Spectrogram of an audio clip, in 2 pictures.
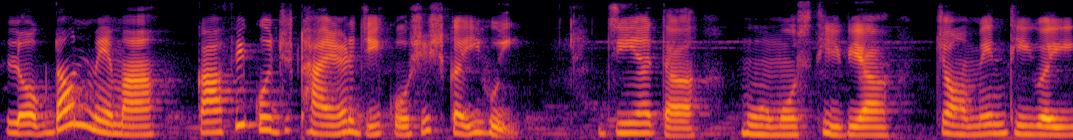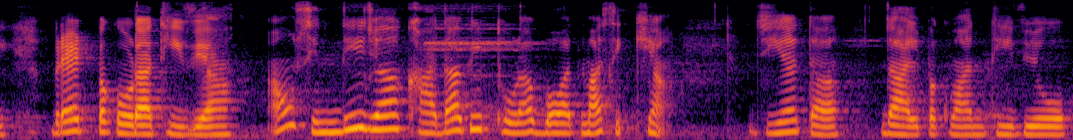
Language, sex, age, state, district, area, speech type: Sindhi, female, 18-30, Delhi, South Delhi, urban, spontaneous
